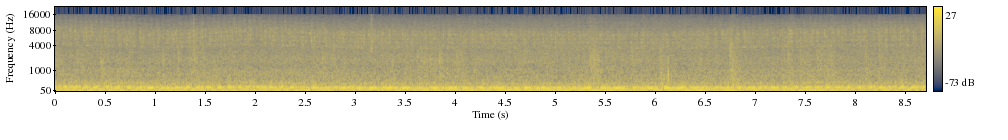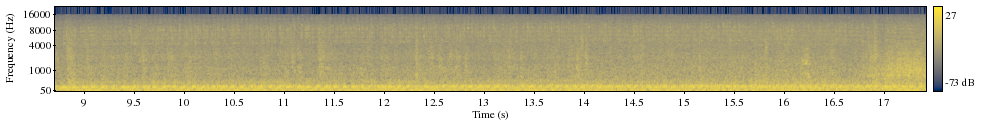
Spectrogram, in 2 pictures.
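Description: A jeep engine rumbles steadily as it drives.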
